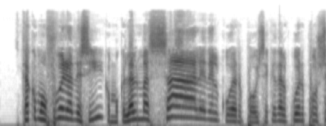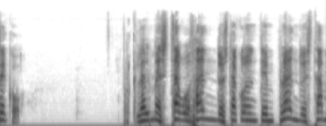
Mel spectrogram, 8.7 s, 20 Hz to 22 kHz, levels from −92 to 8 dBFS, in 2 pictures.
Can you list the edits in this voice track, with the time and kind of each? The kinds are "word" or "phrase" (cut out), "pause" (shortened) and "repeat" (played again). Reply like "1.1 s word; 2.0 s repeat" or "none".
none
